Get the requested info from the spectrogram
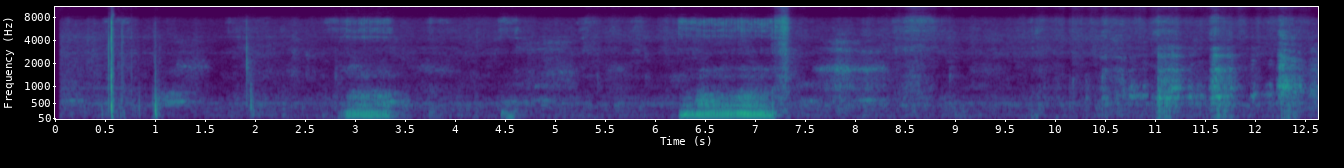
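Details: A rescued dog, born on the street, growls playfully while a man nibbles its ears. Two low rumbling growl bursts come near three and six-and-a-half seconds, with faint clicks and quiet handling noise between them.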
